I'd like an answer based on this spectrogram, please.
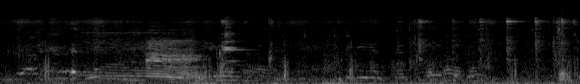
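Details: Karapan sapi racing bulls of the Bongkar Kalisari pair training at Lap Asemanis ahead of a race event. A drawn-out, falling harmonic moo rises out of the noise midway, surrounded by clatter, clicks and voices.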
